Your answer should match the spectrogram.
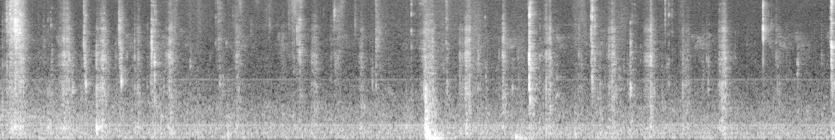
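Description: A person biting into and chewing a piece of fresh, ripe pineapple: a faint, irregular run of small wet crunches and clicks. One louder knock comes about five seconds in.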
